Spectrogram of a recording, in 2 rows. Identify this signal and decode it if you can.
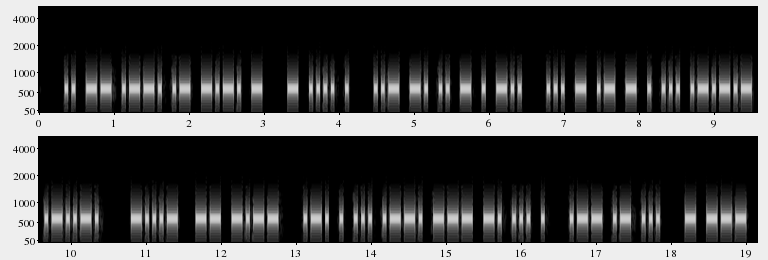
Morse code, heard as a keyed tone, about 25 wpm, 600 Hz. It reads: IMPACT THE UNITED STATES." <BT> MY RESPONSE WAS TO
